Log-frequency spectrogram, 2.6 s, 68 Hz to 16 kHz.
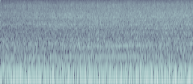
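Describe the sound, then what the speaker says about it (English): A 1951 Ford Custom engine runs with a steady, low rumbling drone heard from inside the moving car, continuous and even throughout with no voices. "Listen to the purr of that engine."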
